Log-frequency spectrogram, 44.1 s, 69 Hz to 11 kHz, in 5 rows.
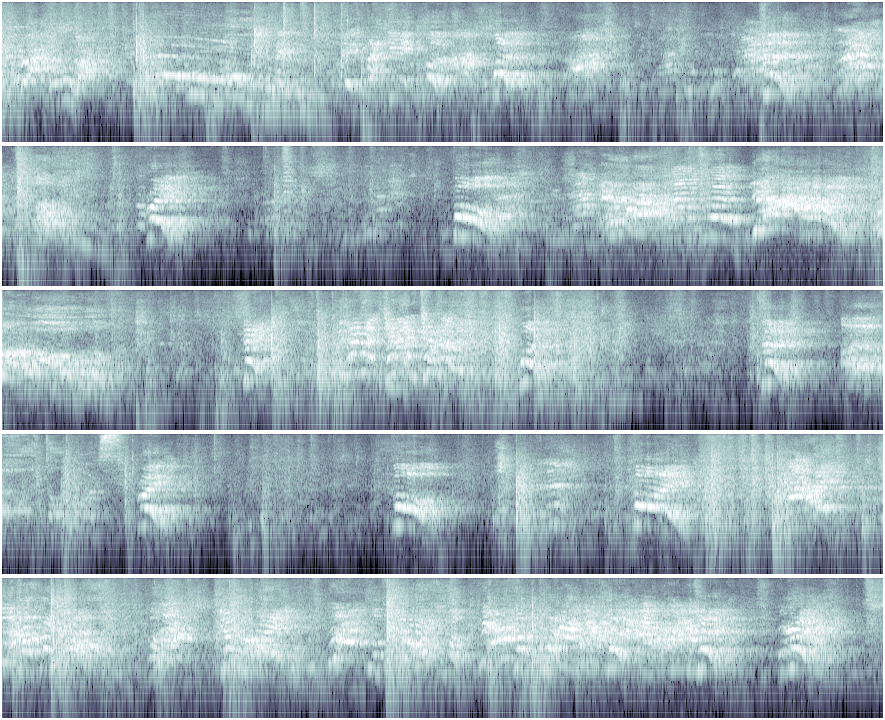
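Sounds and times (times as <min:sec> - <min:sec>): people shouting and yelling: 0:00.0 - 0:11.8, 0:13.2 - 0:24.1, 0:25.0 - 0:28.8, 0:30.2 - 0:44.0.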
